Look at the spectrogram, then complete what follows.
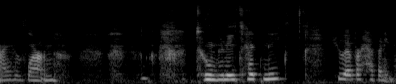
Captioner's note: broken laughs/sighs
